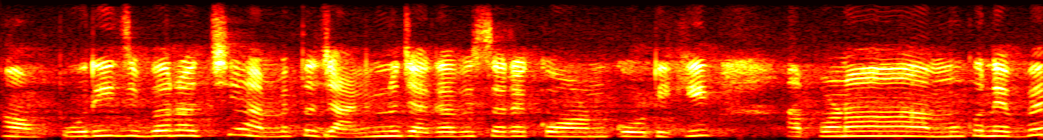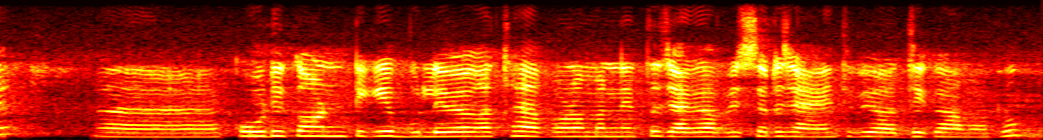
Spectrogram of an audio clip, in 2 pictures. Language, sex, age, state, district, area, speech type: Odia, female, 18-30, Odisha, Bhadrak, rural, spontaneous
